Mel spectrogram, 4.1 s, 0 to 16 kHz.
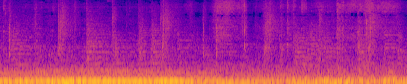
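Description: A 2023 Mazda CX-50 SUV drives off-road over a hill, a steady, loud low engine rumble with rough driveline noise that eases slightly partway through, with no talking.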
